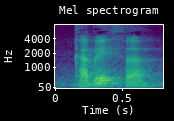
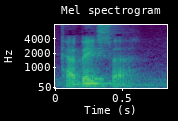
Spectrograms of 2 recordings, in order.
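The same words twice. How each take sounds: First: The z sounds like English th. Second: The z sounds like an s. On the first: This is how mainland Spain says it. "instead of cabeza" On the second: This is how Latin America and the Canaries say it. "those same letters sound like an S"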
